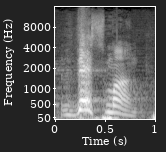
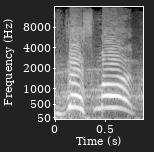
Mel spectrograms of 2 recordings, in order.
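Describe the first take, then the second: First: Said in the usual way. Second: "This month" shouted, high and loud; crowd-rousing shout of "This month". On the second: Shown as a demonstration.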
